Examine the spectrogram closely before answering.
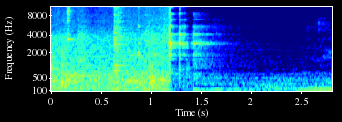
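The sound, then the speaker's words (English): Fork stirring in a coffee shop: a quick run of light metallic clinks and scraping, then the clinking stops and only faint background remains. “stirring with a fork”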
